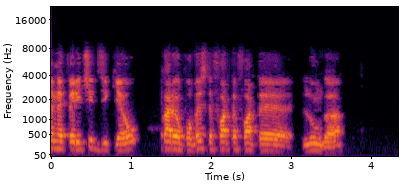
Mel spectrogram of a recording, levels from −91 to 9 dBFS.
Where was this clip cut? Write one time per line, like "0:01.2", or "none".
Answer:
0:01.4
